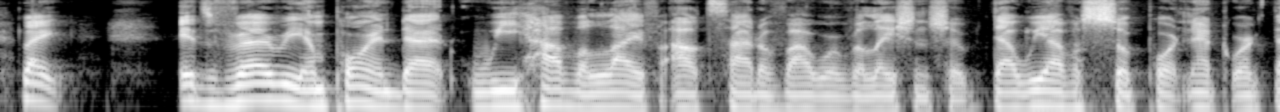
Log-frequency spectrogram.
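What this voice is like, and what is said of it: Speaks with a noticeable accent. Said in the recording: “your accent come out just so randomly sometimes”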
